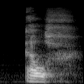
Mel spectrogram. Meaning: Othée, a village in Belgium
- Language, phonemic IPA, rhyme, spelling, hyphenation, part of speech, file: Dutch, /ɛlx/, -ɛlx, Elch, Elch, proper noun, Nl-Elch.ogg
